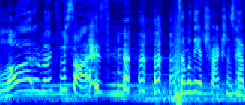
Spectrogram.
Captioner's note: laughs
